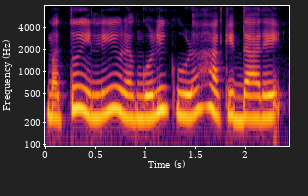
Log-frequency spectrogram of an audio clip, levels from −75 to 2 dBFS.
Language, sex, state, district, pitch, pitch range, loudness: Kannada, female, Karnataka, Bidar, 250 Hz, 240-285 Hz, -12 LUFS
